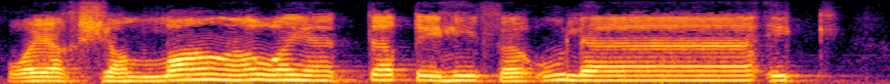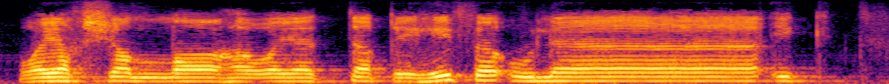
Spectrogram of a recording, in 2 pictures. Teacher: نعم إذن أما حفص ومن يطع الله ورسوله ويخشى الله ويتقه فأولئك ويتقه يقلقل القاف ساكنة مقلقلة ويكسر الهاء مختلسة بمقدار حركة واحدة · Term: قلقلة القاف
